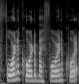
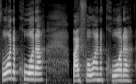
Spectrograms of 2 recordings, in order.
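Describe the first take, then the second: First: It is said in her ordinary accent. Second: It is said in a New York accent.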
